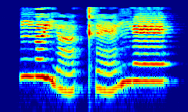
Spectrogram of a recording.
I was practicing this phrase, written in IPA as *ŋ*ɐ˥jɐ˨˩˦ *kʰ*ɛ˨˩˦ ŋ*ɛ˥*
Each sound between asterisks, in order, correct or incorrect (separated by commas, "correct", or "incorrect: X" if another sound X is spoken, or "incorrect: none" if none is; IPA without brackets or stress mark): correct, correct, correct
